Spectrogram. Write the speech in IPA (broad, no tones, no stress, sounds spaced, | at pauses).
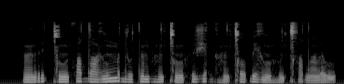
ɐ̃ r ɨ ǀ ũ θ ɨ dˤ e ɣ ũ m ɐ d u t ɐ̃ bʱ ɐ̃ ǀ õ h ʉ ʒ ɐ ɡʱ ɐ̃ ǀ o ɓ e ɣ õ ɦ ũ ǀʰ ɐ dˤ ũ l u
